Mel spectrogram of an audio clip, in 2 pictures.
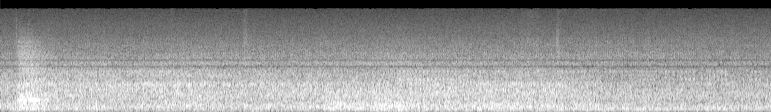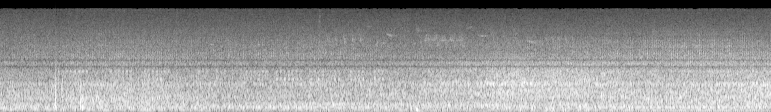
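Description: A steady vehicle engine hum with a few faint clicks.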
